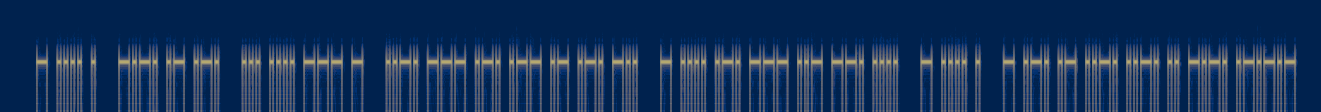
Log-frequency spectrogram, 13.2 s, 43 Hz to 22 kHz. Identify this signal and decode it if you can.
Morse code, heard as a keyed tone, about 34 wpm, 700 Hz. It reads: THE CAR SHOT FORWARD THROUGH THE TRAFFIC.
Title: Sentences from Top 1300 Words 35wpm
